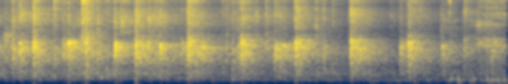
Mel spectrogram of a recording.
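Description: Audience applause at a Creative Tribe cultural event, rhythmic and close, with clapping swelling in repeated pulses that rise and decay across the whole stretch.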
